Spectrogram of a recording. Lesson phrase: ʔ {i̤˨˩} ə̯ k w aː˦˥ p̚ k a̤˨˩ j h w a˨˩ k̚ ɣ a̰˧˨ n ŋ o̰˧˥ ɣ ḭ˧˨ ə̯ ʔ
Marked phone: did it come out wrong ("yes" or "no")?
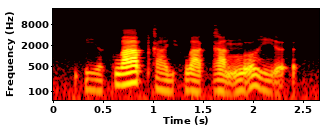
no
